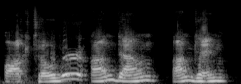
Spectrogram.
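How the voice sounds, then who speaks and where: A man's voice: on the high side, animated, slow, darkish tone. A man streaming casual live reaction commentary, thinking aloud in a rambling, freely swearing way. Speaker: streamer reacting to an anime trailer.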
